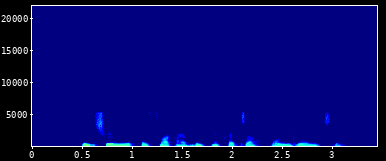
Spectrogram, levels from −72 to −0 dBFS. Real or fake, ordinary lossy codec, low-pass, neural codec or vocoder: fake; none; 5.4 kHz; codec, 16 kHz, 0.5 kbps, FreqCodec, smaller model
